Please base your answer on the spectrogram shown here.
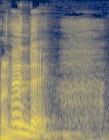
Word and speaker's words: Hyundai: How do you pronounce that? I never say it out loud. What is it? The car company? Hyundai.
